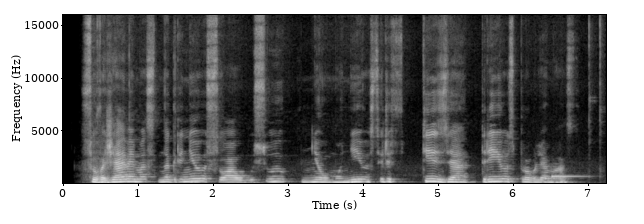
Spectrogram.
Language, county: Lithuanian, Vilnius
